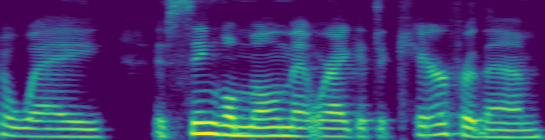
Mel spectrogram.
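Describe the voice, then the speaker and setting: Someone with a Southern US accent speaks against a quiet background. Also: woman. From US South, rural South Carolina. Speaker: musician and podcaster. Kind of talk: casual chat.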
